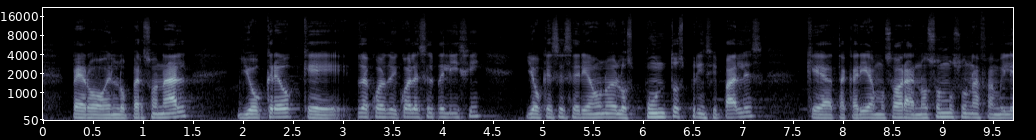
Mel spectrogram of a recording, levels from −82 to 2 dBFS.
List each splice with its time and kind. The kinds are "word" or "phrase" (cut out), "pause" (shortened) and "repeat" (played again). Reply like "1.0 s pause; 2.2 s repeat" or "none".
2.6 s word; 3.2 s word; 3.6 s word; 4.0 s word; 5.0 s word; 7.5 s word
